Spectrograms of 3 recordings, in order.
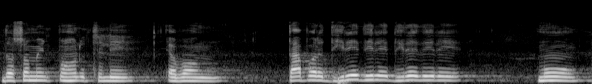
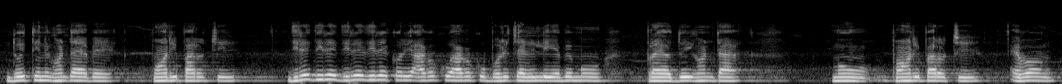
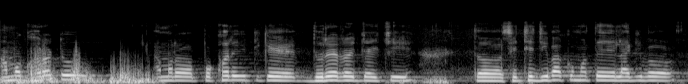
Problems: none marked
